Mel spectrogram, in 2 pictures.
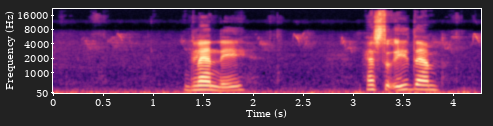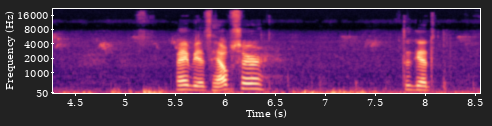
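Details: Friesian horse whinnying outside: four quavering neighs with a strong trembling vibrato that slide downward in pitch, arriving in bursts roughly two seconds apart, with steady low-pitched ambient rumble throughout.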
